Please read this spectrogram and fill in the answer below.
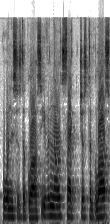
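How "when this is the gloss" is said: normal talking voice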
